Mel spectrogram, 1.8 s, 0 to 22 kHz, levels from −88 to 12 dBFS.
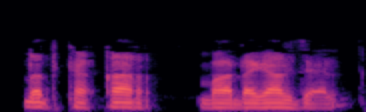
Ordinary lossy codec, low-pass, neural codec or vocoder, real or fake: MP3, 24 kbps; 7.2 kHz; none; real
